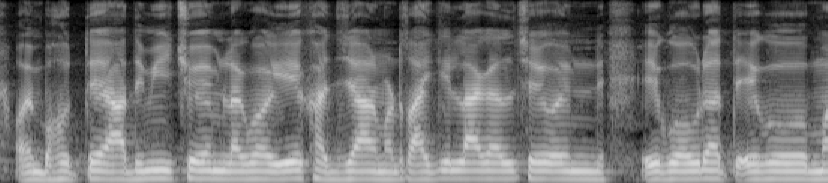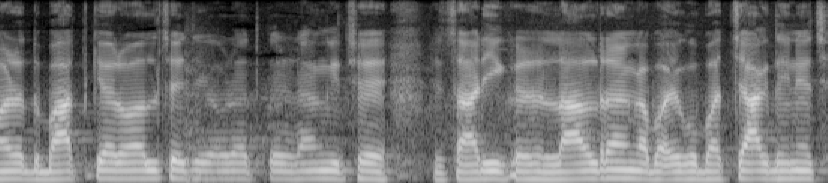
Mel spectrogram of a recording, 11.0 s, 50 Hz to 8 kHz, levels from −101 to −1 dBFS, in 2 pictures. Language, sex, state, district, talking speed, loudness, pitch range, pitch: Maithili, male, Bihar, Samastipur, 200 wpm, -22 LUFS, 125-130 Hz, 125 Hz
